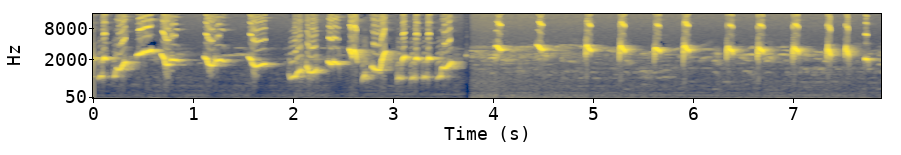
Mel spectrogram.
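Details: White-rumped shama song as a lure to provoke rivals: varied loud whistled and squawky phrases, then an evenly spaced series of high sharp notes about two per second over a faint hiss.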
